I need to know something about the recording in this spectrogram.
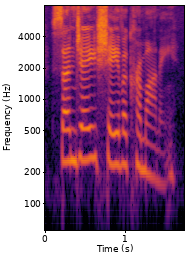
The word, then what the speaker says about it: Sanjay Shewakramani: Pause while I try to pronounce the name here. Sanjay Shewakramani.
